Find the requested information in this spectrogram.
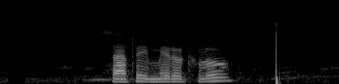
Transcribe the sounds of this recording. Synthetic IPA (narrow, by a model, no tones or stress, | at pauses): sat̪ʰʌjmeɾoʈʰulo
